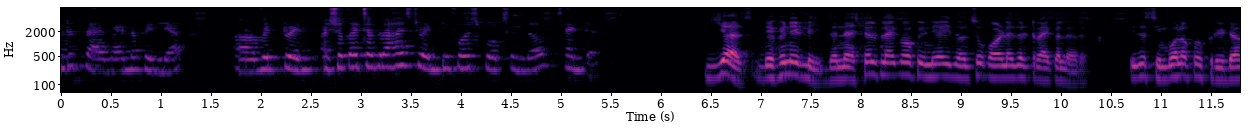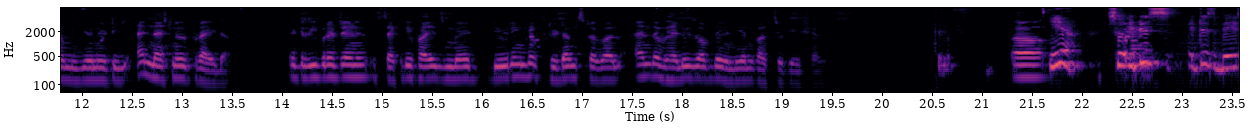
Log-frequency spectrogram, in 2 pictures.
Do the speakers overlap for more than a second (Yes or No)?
No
